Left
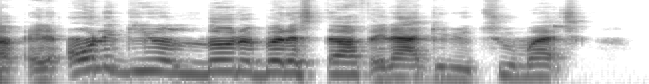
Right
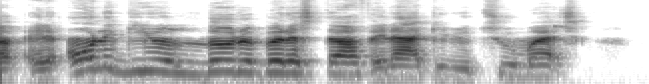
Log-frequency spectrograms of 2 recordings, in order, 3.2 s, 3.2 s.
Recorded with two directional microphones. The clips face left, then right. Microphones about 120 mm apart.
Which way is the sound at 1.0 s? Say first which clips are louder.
Right 2 dB; 15° right (ahead or behind).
